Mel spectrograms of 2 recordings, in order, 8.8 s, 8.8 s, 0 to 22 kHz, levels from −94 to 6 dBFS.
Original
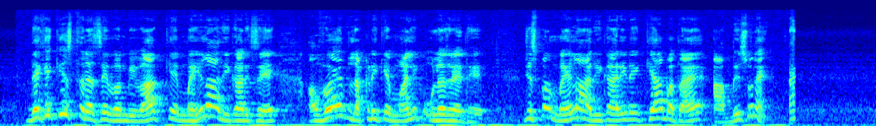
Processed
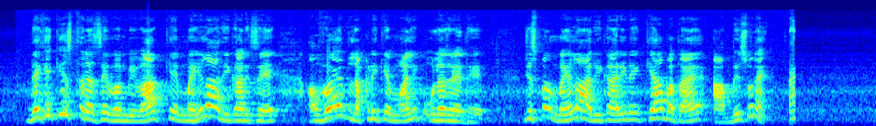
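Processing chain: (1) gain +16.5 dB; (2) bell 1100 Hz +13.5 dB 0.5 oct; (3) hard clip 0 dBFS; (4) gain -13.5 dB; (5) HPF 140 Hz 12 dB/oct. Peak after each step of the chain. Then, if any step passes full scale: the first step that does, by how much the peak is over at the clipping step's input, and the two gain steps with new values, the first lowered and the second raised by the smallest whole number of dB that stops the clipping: -0.5, +4.5, 0.0, -13.5, -12.5 dBFS; step 2, 4.5 dB; step 1 +11.5 dB, step 4 -8.5 dB

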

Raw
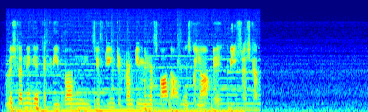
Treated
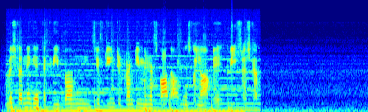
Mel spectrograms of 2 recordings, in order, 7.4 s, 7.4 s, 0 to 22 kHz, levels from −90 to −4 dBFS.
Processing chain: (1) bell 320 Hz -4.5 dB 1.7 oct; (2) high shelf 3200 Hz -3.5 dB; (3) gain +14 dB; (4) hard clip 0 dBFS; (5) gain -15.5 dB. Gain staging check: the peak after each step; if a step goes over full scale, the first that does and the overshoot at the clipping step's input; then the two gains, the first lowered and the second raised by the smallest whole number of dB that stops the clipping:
-8.0, -8.0, +6.0, 0.0, -15.5 dBFS; step 3, 6.0 dB; step 3 +8 dB, step 5 -9.5 dB

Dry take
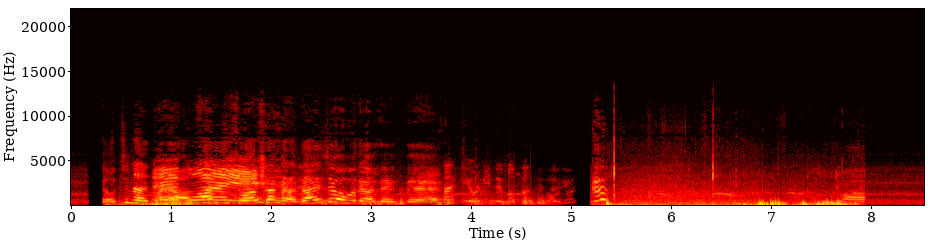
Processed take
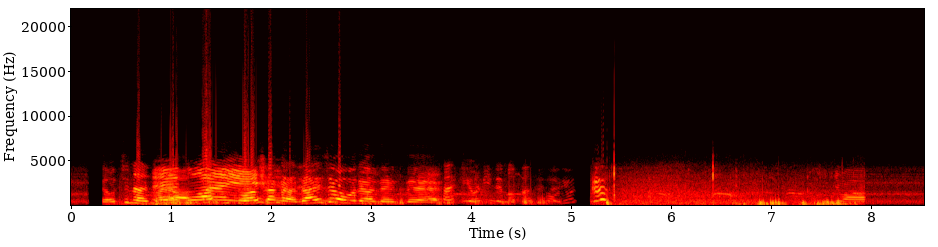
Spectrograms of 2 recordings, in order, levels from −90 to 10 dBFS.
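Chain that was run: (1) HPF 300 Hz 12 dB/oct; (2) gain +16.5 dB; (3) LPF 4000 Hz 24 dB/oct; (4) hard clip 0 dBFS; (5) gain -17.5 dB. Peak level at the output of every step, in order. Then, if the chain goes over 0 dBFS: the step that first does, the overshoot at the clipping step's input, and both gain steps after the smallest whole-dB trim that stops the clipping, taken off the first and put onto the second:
-11.5, +5.0, +5.5, 0.0, -17.5 dBFS; step 2, 5.5 dB; step 2 +10.5 dB, step 5 -11.5 dB

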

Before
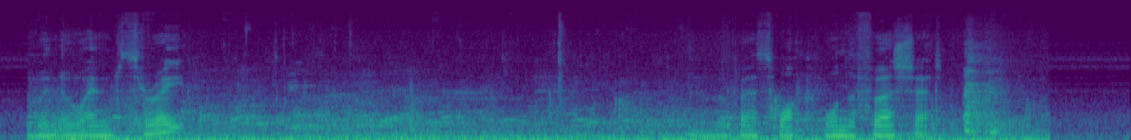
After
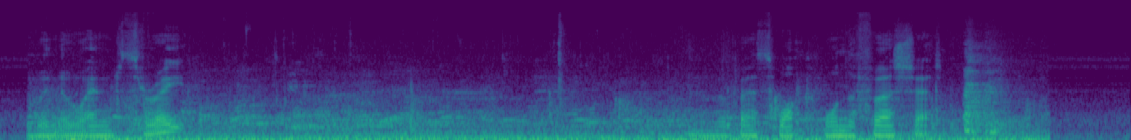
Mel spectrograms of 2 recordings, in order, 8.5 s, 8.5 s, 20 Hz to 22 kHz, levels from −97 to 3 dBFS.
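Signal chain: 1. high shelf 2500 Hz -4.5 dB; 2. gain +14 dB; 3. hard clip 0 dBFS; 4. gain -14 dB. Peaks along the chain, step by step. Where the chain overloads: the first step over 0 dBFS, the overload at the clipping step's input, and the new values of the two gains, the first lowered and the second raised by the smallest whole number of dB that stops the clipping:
-19.5, -5.5, -5.5, -19.5 dBFS; no overload

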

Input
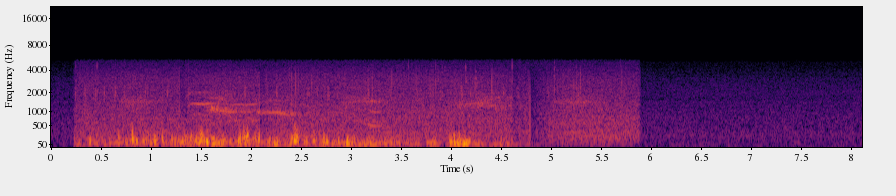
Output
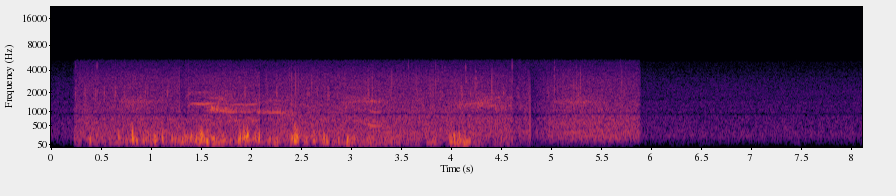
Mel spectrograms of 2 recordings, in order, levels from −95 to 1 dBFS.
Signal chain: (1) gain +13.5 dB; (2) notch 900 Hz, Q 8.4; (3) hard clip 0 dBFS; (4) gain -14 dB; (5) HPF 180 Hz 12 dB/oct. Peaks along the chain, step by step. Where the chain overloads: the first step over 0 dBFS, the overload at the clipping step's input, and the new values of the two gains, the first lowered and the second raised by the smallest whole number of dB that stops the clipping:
-2.0, -2.0, -2.0, -16.0, -20.5 dBFS; no overload

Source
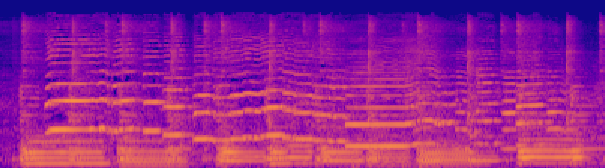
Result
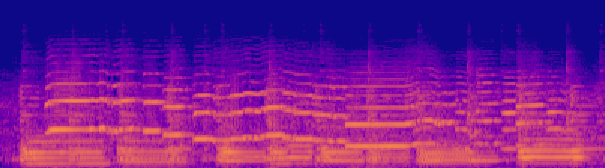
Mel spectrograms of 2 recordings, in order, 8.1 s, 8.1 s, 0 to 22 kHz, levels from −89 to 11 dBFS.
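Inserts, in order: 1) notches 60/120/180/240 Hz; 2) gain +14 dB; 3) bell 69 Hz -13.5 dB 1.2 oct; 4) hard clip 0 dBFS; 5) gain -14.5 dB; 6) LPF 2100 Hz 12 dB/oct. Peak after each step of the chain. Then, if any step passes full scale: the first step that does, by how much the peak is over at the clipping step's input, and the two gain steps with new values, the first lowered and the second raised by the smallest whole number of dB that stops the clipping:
-5.5, +8.5, +8.5, 0.0, -14.5, -14.0 dBFS; step 2, 8.5 dB; step 2 +5 dB, step 5 -5.5 dB

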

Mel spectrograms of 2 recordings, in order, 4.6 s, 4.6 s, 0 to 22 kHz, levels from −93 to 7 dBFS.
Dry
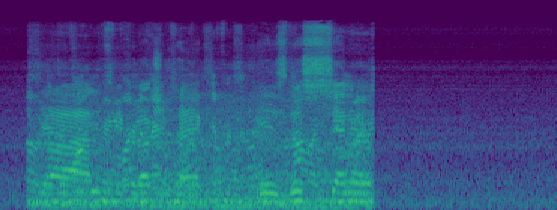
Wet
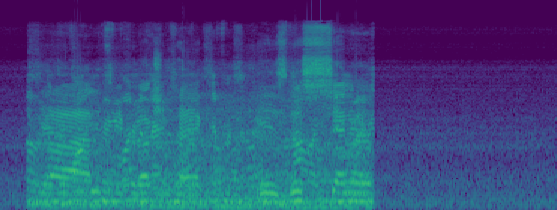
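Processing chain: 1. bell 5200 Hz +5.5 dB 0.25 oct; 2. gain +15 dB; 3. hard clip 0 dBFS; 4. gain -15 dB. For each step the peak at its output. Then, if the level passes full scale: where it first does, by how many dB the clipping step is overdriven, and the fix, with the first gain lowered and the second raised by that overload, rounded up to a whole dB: -11.5, +3.5, 0.0, -15.0 dBFS; step 2, 3.5 dB; step 2 +11 dB, step 4 -11 dB

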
